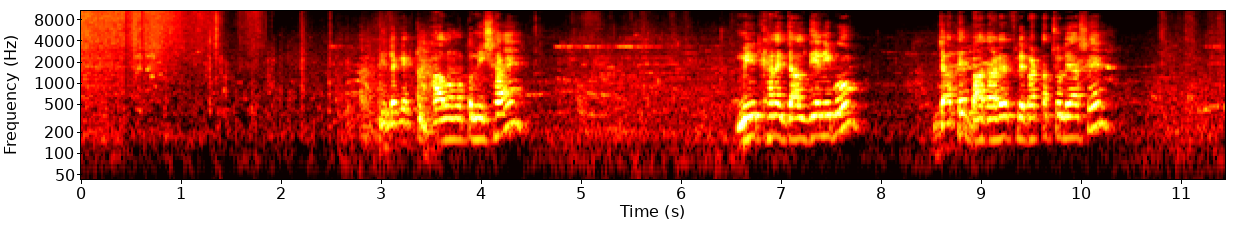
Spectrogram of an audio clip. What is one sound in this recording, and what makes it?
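A spatula scrapes and stirs thick curry in a metal pan.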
